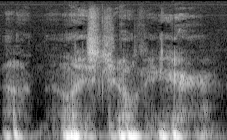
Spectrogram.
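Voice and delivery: hushed whispered aside; whispering. Real, not acted. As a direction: whisper it under your breath. Aside while watching the show.

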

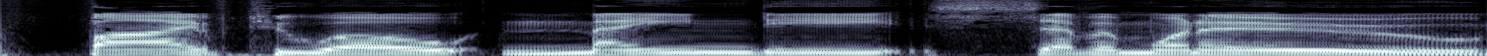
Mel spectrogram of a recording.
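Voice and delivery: very slow, spelling out each digit; slow number read. Shown as a demonstration. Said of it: "Anything you like talking about on the air".

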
